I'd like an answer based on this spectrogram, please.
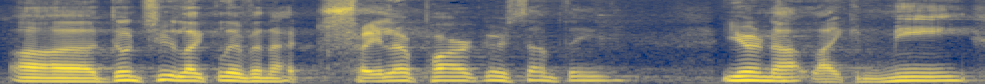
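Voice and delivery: condescending put-down. Acted. City dweller putting down someone from the sticks, condescending. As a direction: look down on a country bumpkin. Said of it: "A little bit of a put down".

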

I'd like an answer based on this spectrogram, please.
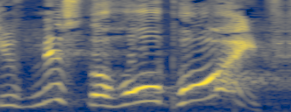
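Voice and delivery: Jesus correcting. Retold or imitated. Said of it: "Jesus says".

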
